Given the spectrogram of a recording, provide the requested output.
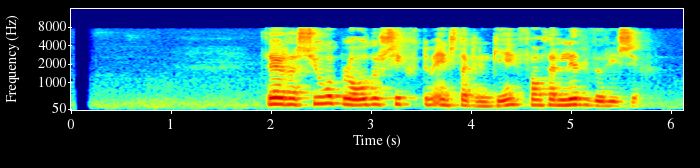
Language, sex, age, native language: Icelandic, female, 50-59, Icelandic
